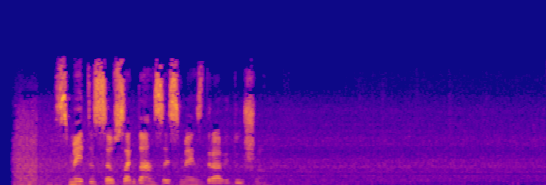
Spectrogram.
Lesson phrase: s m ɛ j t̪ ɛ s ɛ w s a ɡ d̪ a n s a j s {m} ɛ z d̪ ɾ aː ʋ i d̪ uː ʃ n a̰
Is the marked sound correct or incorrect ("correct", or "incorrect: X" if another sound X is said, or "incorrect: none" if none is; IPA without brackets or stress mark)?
correct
